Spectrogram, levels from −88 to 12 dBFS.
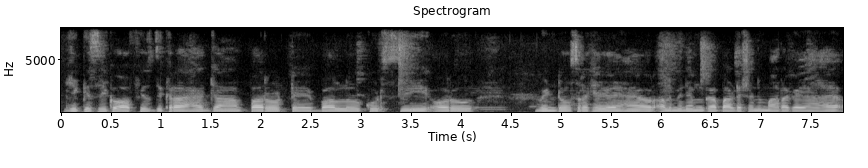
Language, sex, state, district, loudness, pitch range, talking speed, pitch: Hindi, male, Haryana, Jhajjar, -17 LUFS, 135-145 Hz, 200 wpm, 140 Hz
